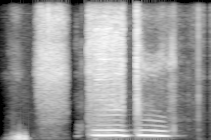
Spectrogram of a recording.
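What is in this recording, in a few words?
"zhi1 zhu1", Mandarin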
